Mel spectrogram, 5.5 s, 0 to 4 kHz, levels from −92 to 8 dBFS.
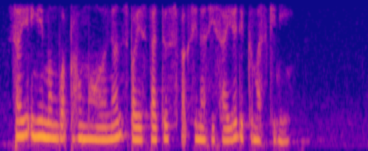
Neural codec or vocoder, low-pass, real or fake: vocoder, 44.1 kHz, 128 mel bands every 512 samples, BigVGAN v2; 3.6 kHz; fake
